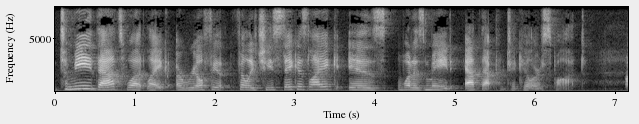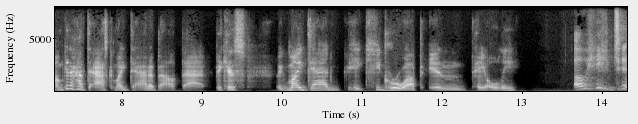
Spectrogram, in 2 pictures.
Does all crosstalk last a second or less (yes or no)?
yes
